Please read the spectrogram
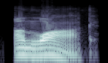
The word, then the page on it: unlock: American English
